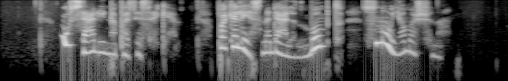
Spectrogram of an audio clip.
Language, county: Lithuanian, Vilnius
